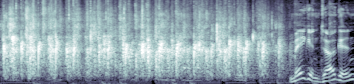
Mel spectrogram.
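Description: A crowd claps and applauds.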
